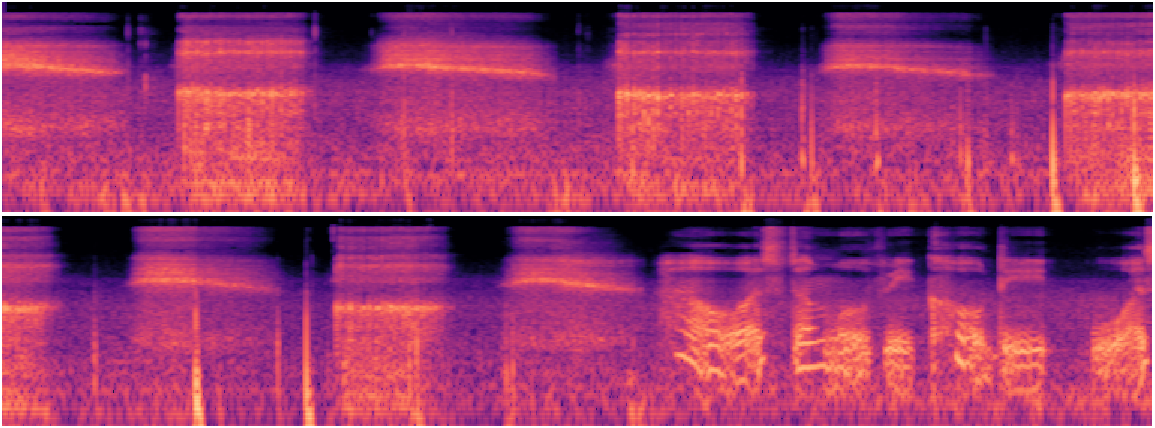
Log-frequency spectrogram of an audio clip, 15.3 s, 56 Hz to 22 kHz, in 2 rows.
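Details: Loud rhythmic snores with a whistling edge on the in-breaths, about 40 a minute, then a burst of mixed sounds at the end; snoring with sleep talk.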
